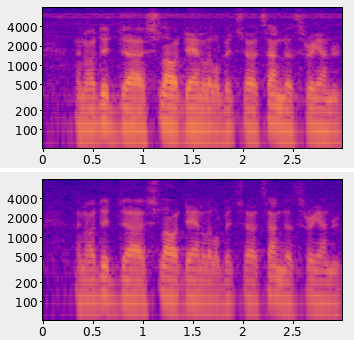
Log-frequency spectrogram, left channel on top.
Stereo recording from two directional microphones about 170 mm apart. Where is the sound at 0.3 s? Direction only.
10° left (ahead or behind).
